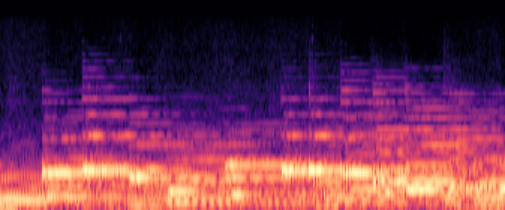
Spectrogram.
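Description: Grand piano played solo: a melodic passage of single notes following one another over held lower notes.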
